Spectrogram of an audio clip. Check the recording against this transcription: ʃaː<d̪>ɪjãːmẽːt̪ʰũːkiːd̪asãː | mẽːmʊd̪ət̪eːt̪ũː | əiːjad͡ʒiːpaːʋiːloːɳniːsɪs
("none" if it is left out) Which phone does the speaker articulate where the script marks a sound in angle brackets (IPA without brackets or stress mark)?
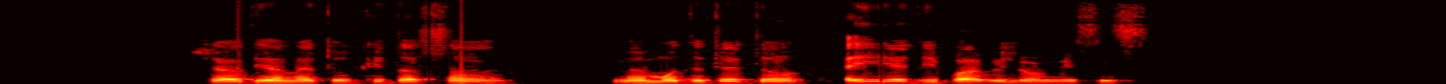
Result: d̪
